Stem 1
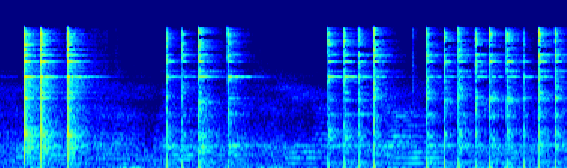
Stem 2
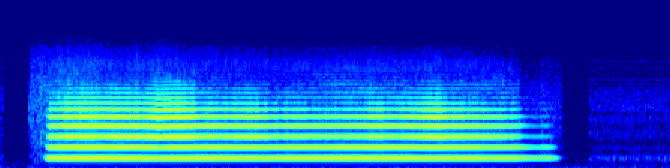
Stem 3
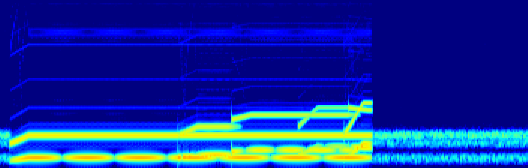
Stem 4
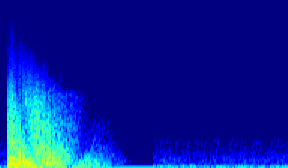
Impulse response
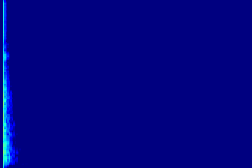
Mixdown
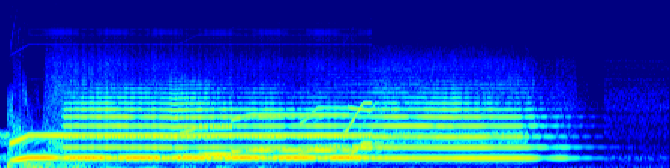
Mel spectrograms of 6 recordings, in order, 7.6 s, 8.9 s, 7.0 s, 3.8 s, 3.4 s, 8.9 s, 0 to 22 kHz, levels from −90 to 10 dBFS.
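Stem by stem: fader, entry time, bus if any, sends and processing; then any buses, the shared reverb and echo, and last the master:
muted
−1.5 dB, 0.20 s, no send, echo send −10.5 dB, no processing
−2.5 dB, 0.00 s, no send, echo send −18.5 dB, no processing
−0.5 dB, 0.00 s, no send, echo send −12.5 dB, two-band tremolo in antiphase 2 Hz, depth 100%, crossover 420 Hz; downward compressor, threshold −37 dBFS, peak gain reduction 9 dB; step-sequenced phaser 11 Hz 340–1,800 Hz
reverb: not used
echo: repeating echo 163 ms, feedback 53%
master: low-shelf EQ 360 Hz +6 dB; brickwall limiter −17.5 dBFS, peak gain reduction 9 dB

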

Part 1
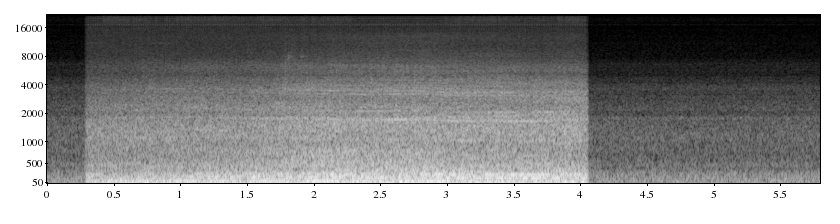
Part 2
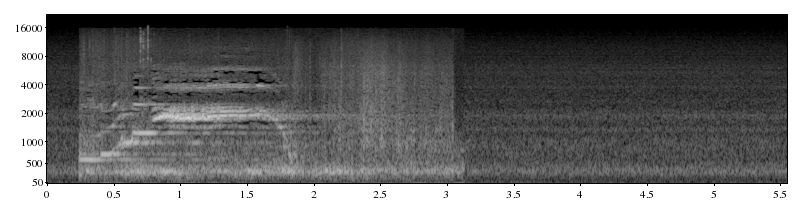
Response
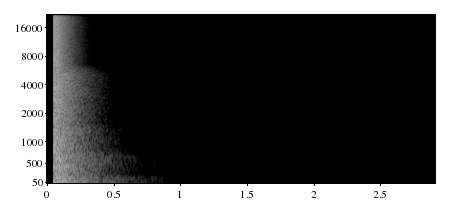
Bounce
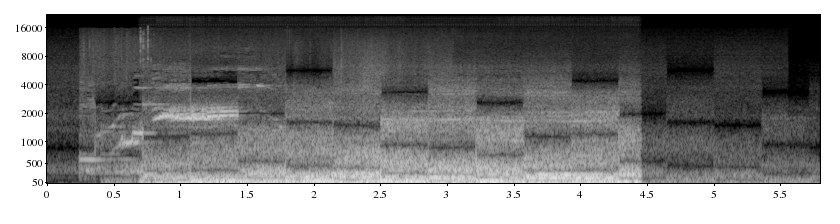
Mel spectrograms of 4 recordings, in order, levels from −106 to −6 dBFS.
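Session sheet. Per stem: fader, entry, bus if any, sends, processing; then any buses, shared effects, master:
−6.0 dB, 0.40 s, no send, tilt shelving filter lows +3.5 dB, about 1,200 Hz
+2.5 dB, 0.00 s, no send, no processing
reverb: not used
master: step-sequenced phaser 2.8 Hz 230–1,600 Hz

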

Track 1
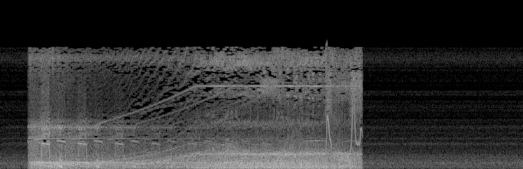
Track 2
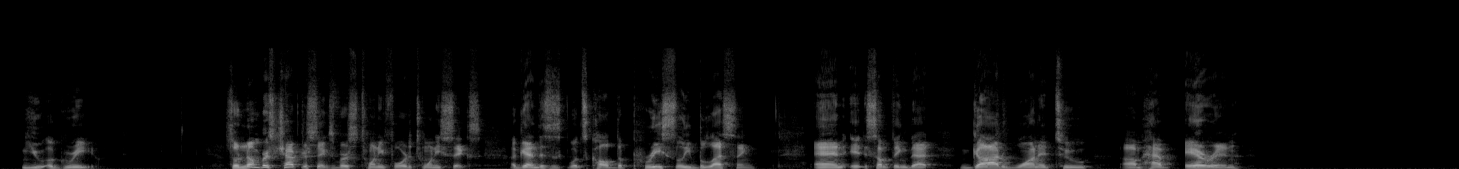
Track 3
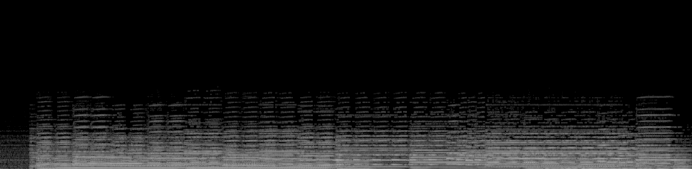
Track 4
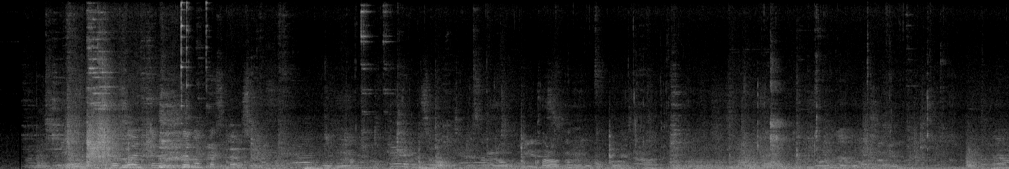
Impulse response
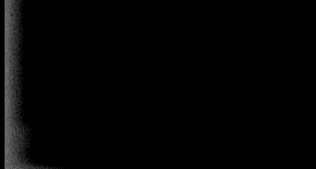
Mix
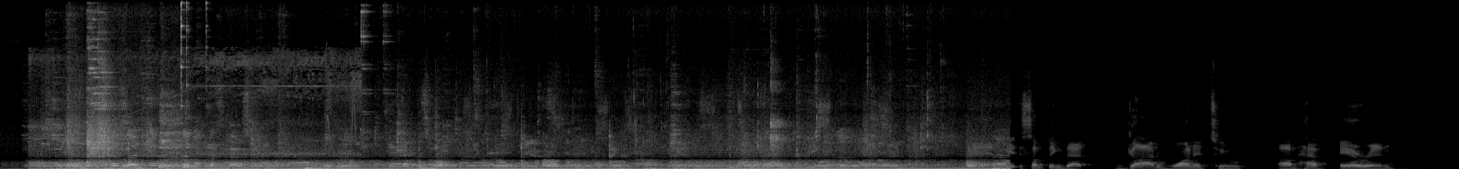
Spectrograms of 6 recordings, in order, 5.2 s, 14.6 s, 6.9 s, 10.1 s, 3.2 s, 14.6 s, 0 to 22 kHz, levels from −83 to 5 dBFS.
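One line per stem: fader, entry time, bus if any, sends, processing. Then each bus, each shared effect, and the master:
−18.0 dB, 0.00 s, no send, downward compressor 2 to 1, threshold −23 dBFS, peak gain reduction 6.5 dB; parametric band 99 Hz +14 dB 0.77 octaves
−12.5 dB, 1.55 s, no send, brickwall limiter −21 dBFS, peak gain reduction 8.5 dB
−19.0 dB, 1.25 s, no send, vocoder with an arpeggio as carrier major triad, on F#3, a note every 510 ms
−1.5 dB, 0.00 s, no send, no processing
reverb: not used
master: low-shelf EQ 100 Hz +11 dB; phaser with its sweep stopped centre 580 Hz, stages 4

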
